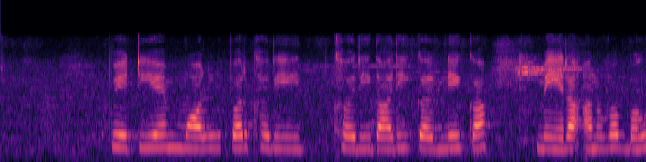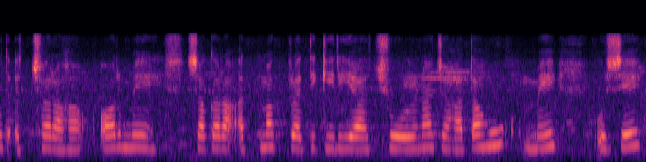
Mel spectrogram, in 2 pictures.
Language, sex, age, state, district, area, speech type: Hindi, female, 18-30, Madhya Pradesh, Chhindwara, urban, read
